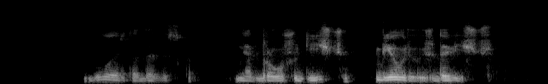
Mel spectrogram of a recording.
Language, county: Lithuanian, Kaunas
